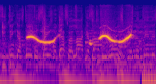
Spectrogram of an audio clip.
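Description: Two clear whistled phrases from one person, each a rising and falling sliding tune, close and fairly loud with a short pause between them.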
